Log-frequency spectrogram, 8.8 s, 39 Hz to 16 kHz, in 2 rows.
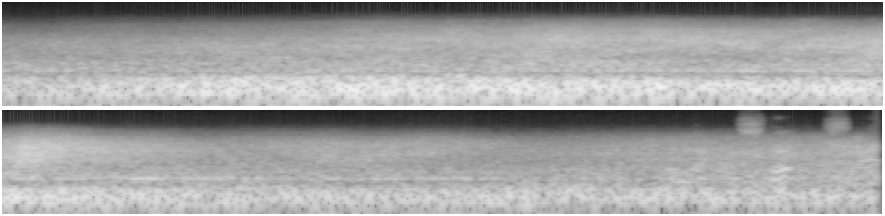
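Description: A loud Tarom Airbus A318 roars continuously overhead on arrival at Schiphol's Buitenveldertbaan runway 27, swelling toward the middle and then easing slightly as it passes.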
